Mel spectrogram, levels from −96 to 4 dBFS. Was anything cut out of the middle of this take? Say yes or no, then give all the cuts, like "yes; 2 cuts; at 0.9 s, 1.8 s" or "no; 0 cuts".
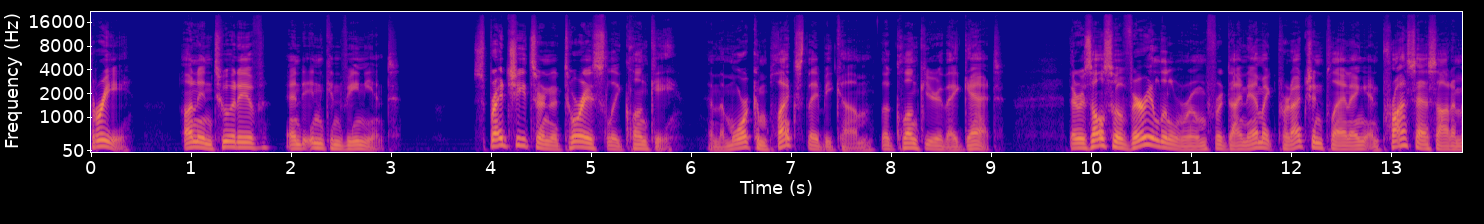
no; 0 cuts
